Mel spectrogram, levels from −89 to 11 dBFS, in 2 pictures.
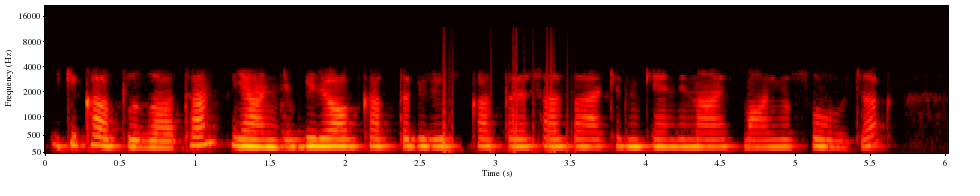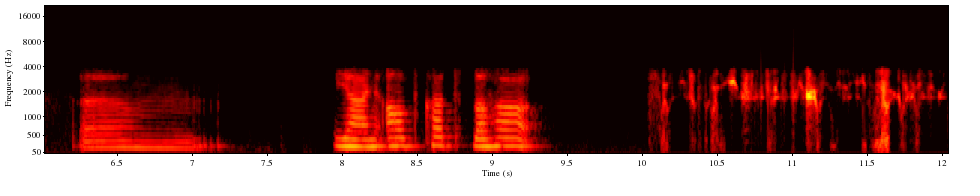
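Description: From 2.66 to 3.53 s there's processor overload crackle: the CPU keeps missing deadlines on tiny buffers of a few milliseconds, leaving dozens of silent gaps that add up to gritty tearing. From 10.12 s to the end it's a codec payload misread. The AMR frames sound like octet-aligned data being unpacked as bandwidth-efficient, so the speech turns into garbled warble. A shorter crackle burst at 10.75 to 11.01 s rides on top of it.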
